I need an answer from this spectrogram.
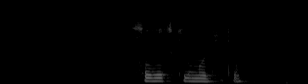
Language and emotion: Russian, neutral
